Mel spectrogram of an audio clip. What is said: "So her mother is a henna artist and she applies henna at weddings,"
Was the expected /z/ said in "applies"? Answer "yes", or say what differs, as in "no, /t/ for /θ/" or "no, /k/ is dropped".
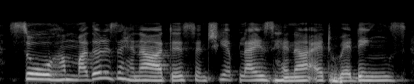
yes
